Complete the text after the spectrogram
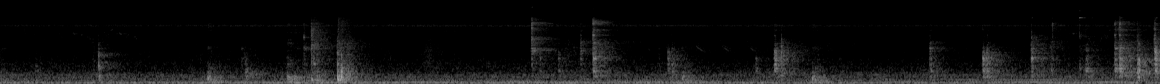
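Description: Metal parts clink and knock close by.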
